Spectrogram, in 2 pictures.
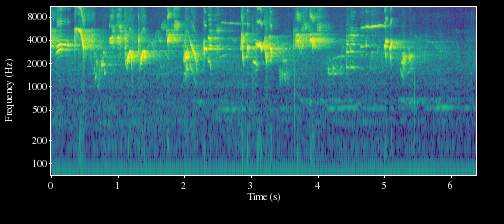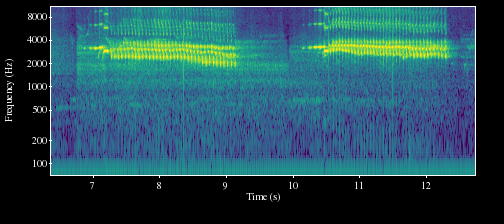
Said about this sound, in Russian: Вы слышите сейчас соловья-красношейку. Сибирская красношейка, эту птичку называют еще и так.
